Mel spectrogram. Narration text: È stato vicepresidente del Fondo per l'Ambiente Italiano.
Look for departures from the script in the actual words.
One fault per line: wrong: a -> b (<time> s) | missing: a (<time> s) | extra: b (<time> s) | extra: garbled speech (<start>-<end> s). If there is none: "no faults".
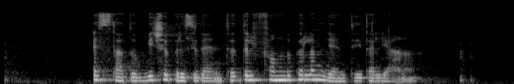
no faults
